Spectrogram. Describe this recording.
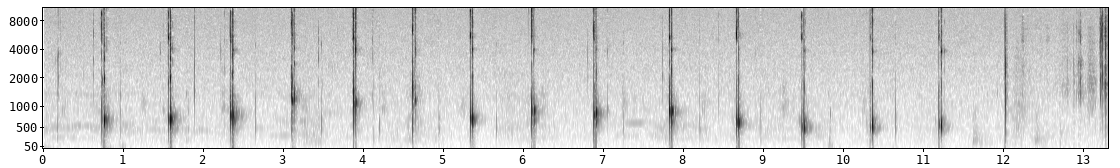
Me clicking my tongue with different pitches and volumes.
